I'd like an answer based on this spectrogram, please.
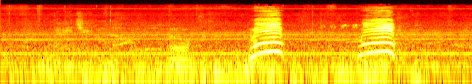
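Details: Goats kept as companions at work, with a mother goat nearby: two short, arched, nasal bleats about a second apart, each rising then falling in pitch, over a steady hum and faint background chatter.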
